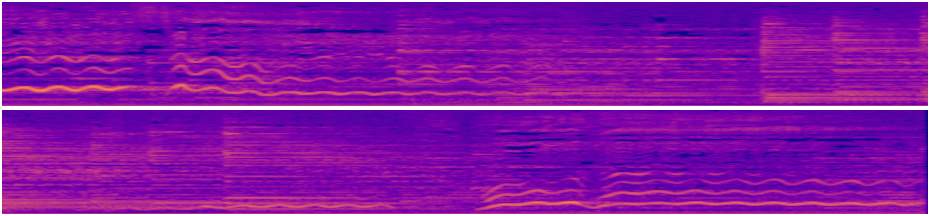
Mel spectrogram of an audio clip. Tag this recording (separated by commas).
Gospel music, Music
